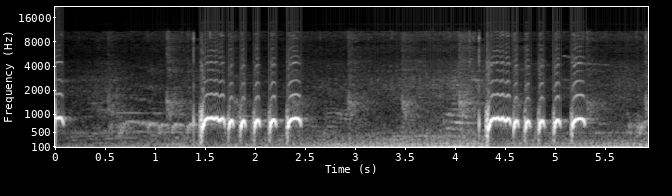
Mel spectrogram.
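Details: Two full cooing phrases from a local zebra dove with a strong bass voice, each a short rising lead-in followed by five or six rapid, evenly spaced bubbling coos, separated by a few seconds of low humming background.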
